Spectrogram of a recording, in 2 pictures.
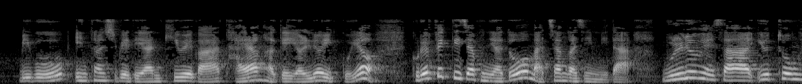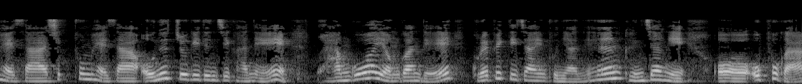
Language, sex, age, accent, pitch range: Korean, female, 40-59, native, 155-230 Hz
